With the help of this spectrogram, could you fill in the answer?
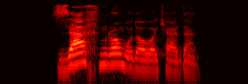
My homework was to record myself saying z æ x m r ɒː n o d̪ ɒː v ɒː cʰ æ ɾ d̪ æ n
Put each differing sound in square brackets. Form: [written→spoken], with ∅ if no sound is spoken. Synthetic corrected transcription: z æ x m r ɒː [n→m] o d̪ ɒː v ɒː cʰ æ ɾ d̪ æ n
